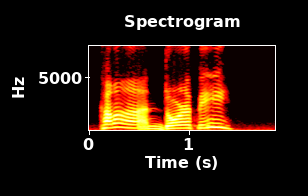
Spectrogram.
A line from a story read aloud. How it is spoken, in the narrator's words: he shouted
